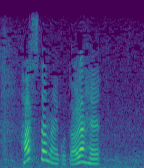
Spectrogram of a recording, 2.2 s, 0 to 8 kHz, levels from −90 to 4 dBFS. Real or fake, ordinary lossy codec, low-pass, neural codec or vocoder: real; none; 7.2 kHz; none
